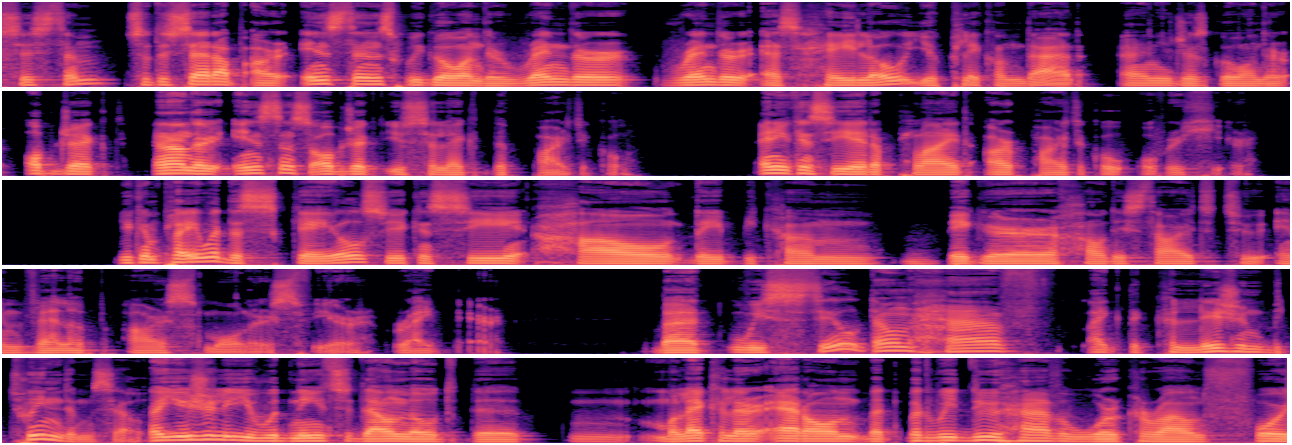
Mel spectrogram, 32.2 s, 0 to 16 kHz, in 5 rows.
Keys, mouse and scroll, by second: 0.6 click, 0.6 scroll down 7, 13.2 scroll down 2, 15.0 click, 19.1 middle click, 22.2 middle click, 24.9 middle click.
